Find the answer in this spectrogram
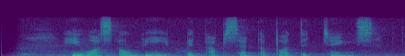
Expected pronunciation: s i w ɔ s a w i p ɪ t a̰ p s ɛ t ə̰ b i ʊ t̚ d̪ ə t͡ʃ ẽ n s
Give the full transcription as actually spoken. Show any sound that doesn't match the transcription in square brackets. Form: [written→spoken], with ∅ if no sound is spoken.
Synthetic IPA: [s→h] i w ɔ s [a→ə] w i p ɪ t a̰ p s ɛ t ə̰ b [i→a] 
